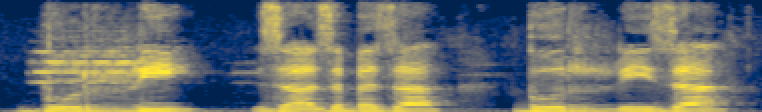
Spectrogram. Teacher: را کو ہم نے باریک پڑھا ہے کیونکہ را کے نیچے زیر ہے۔ جب نا کے نیچے زیر ہو تو را باریک پڑھی جاتی ہے، جب را کے اوپر زبر اور پیش ہو تو را کو پر یعنی موٹا کر کے پڑھا جاتا ہے۔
